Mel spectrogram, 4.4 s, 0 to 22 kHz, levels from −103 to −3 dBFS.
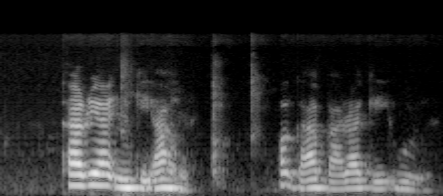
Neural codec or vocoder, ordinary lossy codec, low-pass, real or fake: codec, 24 kHz, 3.1 kbps, DualCodec; Opus, 64 kbps; 10.8 kHz; fake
